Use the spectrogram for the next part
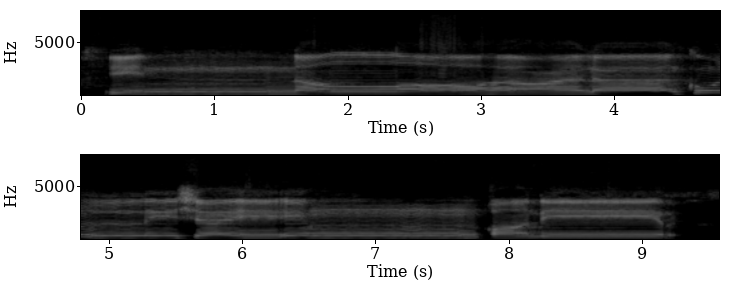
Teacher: Dan in itu ikhfa, jangan lupa, kerana qafnya sifat isti'la dibacakan dengan tebal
